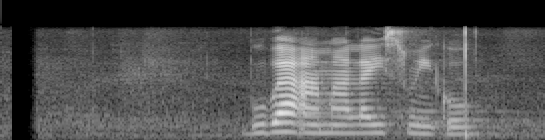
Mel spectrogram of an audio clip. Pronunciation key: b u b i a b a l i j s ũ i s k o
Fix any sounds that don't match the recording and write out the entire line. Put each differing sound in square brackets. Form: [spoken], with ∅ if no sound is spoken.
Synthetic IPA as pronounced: b u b [a] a [m] a l [a] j s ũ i [∅] k o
